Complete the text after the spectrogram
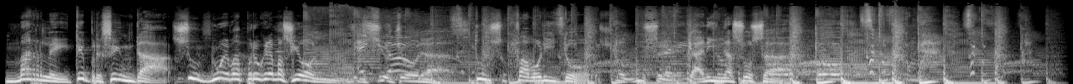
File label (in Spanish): tus favoritos promo programacion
